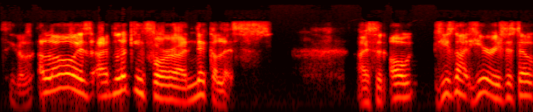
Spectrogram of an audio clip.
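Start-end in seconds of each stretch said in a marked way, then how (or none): 0.4-2.8 put-on heavy, thick French accent, slow. Retelling a phone call from a caller, Rogie Vachon, in a very heavy French accent. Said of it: "very heavy French accent".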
